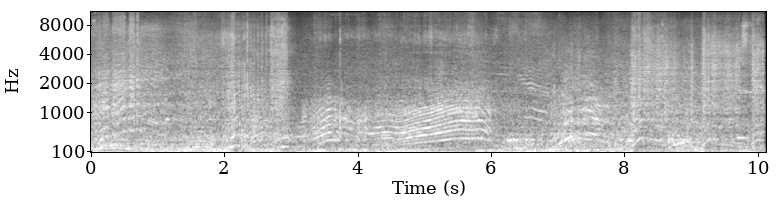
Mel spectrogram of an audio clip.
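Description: A Mazda Miata race car pulls away from the SEMA Show, its engine revving hard through rising and falling pitch sweeps and gear changes, loud and near, with tire noise and other traffic around.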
